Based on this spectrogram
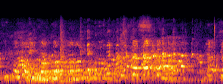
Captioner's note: crowd laughing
